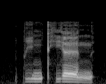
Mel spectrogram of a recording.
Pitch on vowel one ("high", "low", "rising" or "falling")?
high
